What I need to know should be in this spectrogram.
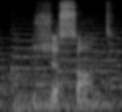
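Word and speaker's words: Jacinthe: Jassant. Chat, help me remember that that's how that's pronounced.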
